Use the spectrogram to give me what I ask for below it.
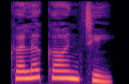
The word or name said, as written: ಕಲಗಂಚು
